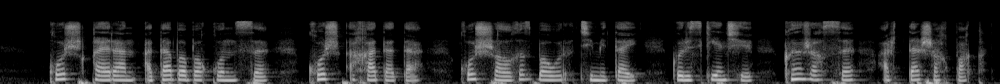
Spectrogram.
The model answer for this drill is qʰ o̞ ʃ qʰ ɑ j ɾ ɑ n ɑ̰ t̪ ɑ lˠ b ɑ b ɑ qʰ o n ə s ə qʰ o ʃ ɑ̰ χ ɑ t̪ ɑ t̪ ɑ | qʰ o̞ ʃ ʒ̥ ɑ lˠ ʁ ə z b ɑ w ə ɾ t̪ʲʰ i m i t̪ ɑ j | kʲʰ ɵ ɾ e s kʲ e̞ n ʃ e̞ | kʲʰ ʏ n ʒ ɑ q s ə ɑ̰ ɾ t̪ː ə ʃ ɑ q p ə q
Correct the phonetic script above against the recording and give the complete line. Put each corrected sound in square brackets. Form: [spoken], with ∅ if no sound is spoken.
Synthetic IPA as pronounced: qʰ o̞ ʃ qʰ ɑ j ɾ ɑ n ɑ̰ t̪ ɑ [∅] b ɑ b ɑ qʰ o n ə s ə qʰ o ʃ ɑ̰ χ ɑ t̪ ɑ t̪ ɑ | qʰ o̞ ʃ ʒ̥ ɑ lˠ ʁ ə z b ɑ w ə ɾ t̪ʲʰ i m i t̪ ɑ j | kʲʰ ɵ ɾ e s kʲ e̞ n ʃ e̞ | kʲʰ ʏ n ʒ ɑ q s ə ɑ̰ ɾ t̪ː [ɑ] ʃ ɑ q p [ɑ] q

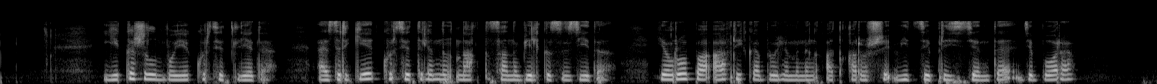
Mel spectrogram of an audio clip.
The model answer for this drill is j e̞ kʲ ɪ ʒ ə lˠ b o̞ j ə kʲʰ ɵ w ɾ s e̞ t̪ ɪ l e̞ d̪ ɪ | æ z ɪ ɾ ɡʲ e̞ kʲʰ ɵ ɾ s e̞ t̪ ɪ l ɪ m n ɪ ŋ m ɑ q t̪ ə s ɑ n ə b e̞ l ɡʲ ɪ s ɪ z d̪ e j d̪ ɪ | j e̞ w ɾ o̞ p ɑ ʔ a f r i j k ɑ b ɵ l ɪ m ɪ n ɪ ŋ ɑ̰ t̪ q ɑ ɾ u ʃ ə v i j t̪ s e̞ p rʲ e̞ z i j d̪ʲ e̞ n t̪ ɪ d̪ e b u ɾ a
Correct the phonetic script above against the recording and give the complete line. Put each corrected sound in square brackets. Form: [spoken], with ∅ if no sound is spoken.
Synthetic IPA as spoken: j e̞ kʲ ɪ ʒ ə lˠ b o̞ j ə kʲʰ ɵ [∅] ɾ s e̞ t̪ ɪ l e̞ d̪ ɪ | æ z ɪ ɾ ɡʲ e̞ kʲʰ ɵ ɾ s e̞ t̪ ɪ l ɪ m n ɪ ŋ [n] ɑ q t̪ ə s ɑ n ə b e̞ l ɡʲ ɪ s ɪ z d̪ e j d̪ ɪ | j e̞ w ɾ o̞ p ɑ ʔ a f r i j k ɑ b ɵ l ɪ m ɪ n ɪ ŋ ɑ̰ t̪ q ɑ ɾ u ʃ ə v i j t̪ s e̞ p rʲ e̞ z i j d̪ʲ e̞ n t̪ ɪ d̪ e b [o] ɾ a

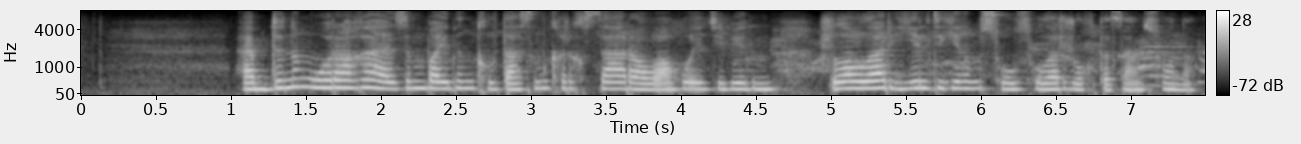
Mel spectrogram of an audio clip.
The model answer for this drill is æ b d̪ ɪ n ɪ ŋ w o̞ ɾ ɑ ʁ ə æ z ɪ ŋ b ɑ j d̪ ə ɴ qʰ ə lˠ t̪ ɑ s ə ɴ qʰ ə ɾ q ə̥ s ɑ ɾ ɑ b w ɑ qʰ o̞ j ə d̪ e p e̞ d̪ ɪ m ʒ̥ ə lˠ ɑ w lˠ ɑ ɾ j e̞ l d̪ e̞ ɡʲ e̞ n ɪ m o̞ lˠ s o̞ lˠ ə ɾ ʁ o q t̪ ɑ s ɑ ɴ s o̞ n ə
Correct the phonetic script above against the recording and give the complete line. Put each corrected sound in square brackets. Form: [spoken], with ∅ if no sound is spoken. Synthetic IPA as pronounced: æ b d̪ ɪ n ɪ ŋ w o̞ ɾ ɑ ʁ ə æ z ɪ [m] b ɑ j d̪ ə ɴ qʰ ə lˠ t̪ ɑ s ə ɴ qʰ ə ɾ q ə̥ s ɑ ɾ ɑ [∅] w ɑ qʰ o̞ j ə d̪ e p e̞ d̪ ɪ m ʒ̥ ə lˠ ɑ w lˠ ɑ ɾ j e̞ l d̪ e̞ ɡʲ e̞ n ɪ m o̞ lˠ s o̞ lˠ [ɑ] ɾ [ʒ] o q t̪ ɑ s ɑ ɴ s o̞ n ə

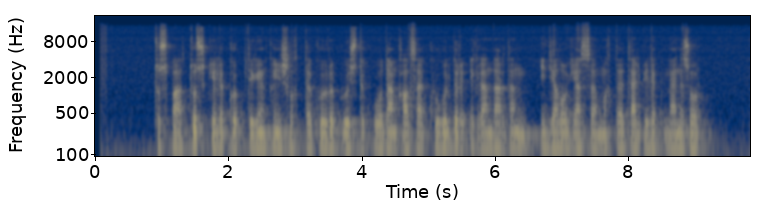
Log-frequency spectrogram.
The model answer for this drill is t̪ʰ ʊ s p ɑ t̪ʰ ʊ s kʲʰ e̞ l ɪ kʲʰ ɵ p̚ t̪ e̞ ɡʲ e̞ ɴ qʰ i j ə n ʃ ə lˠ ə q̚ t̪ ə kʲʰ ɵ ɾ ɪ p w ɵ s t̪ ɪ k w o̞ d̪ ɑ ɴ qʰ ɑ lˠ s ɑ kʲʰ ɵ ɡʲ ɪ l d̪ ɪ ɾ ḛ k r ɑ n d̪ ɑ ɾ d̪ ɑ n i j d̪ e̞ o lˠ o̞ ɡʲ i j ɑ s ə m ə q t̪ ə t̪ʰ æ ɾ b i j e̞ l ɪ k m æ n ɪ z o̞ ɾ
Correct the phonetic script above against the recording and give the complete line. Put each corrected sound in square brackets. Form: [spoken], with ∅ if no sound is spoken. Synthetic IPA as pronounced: t̪ʰ ʊ s p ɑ t̪ʰ ʊ s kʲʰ e̞ l ɪ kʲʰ ɵ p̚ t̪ e̞ ɡʲ e̞ ɴ qʰ i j ə n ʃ ə lˠ ə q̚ t̪ ə kʲʰ ɵ ɾ ɪ p w ɵ s t̪ ɪ k w o̞ d̪ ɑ ɴ qʰ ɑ lˠ s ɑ kʲʰ ɵ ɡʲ ɪ l d̪ ɪ ɾ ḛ k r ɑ n d̪ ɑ ɾ d̪ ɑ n i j d̪ e̞ o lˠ o̞ ɡʲ i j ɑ s ə m ə q t̪ ə t̪ʰ æ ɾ b i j e̞ l ɪ k m æ n ɪ z o̞ ɾ

